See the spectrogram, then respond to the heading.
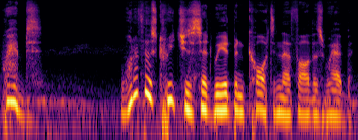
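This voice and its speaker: A man playing an earnest, shaken Victorian gentleman who hunts vampires in a horror audio drama. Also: mid-range voice, sing-song, measured pace, slight background noise. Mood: uneasy.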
